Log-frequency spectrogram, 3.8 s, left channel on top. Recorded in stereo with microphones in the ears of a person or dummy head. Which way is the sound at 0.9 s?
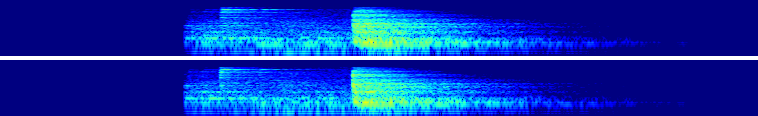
45° right (ahead or behind).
